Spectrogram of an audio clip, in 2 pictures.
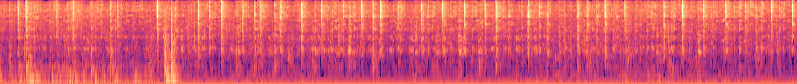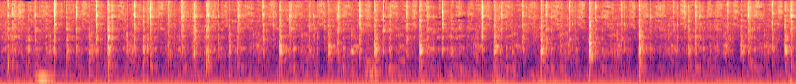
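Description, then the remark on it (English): A metal whisk beats sabayon for strawberries in a small saucepan, stirred in circles and then figure eights, a rapid, steady stream of scraping clicks and light metallic taps that continues without pause, with no voices. “On va laisser ce bruit d'ustensile le matin.”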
